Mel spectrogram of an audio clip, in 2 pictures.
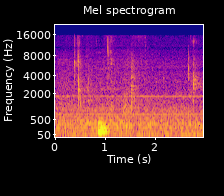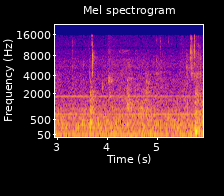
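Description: Close-up eating sounds: soft wet mouth clicks and smacks while chewing a bite of a tortilla wrap, with a brief low hum-like vocal sound about a second in.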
